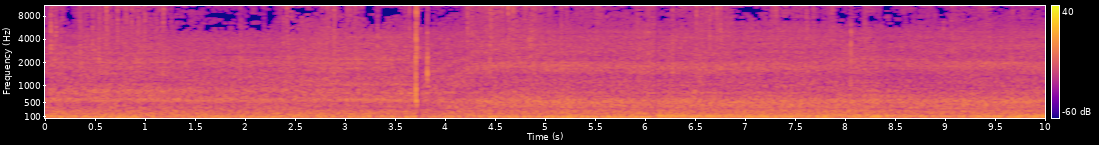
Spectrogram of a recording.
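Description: Inside a moving car: a steady low rumble of engine and tyres on an unpaved road, with one brief sharp click a little before four seconds in.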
